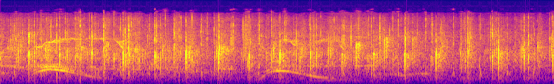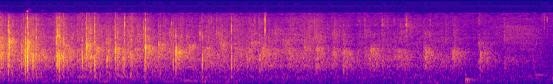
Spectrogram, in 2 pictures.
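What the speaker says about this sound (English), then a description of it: "please join me in offering a rousing round of applause to our families" Sustained applause from a graduation audience in New Orleans honoring families, dense clapping with a few cheers and whoops rising over it, strongest at the start and gradually thinning toward the end.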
